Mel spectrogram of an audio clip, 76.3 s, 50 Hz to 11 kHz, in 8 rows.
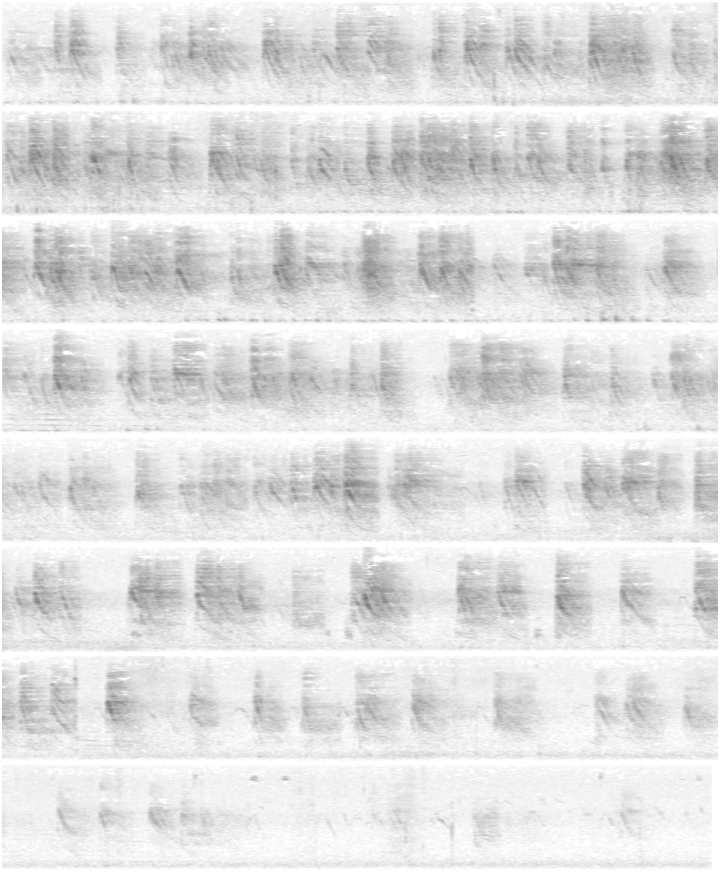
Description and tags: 20170217 04.chough.flock
Callings from a group of around 50 Red-billed Choughs in flight. Recorded at the mountains of Sierra de Grazalema (S Spain) with Primo EM172 capsules inside widscreens, FEL Microphone Amplifier BMA2, PCM-M10 recorder.
ambiance, birds, Chough, filed-recording, mountains, nature, Phyrrhocorax-pyrrhocorax, south-spain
